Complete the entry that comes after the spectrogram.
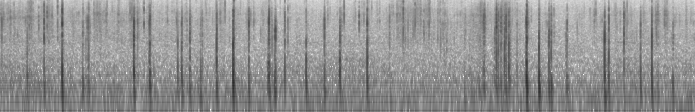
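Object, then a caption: Fabric pouch covered in plastic sequins. Long nails scratch and rub the plastic sequins of a purple sequin-covered fabric bag held close to the mic. A quick, irregular run of sharp, dry clicks and rustles stands out, bright and crackly, over a faint steady hiss. Each tick dies away almost instantly.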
